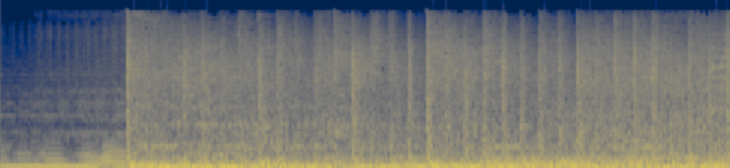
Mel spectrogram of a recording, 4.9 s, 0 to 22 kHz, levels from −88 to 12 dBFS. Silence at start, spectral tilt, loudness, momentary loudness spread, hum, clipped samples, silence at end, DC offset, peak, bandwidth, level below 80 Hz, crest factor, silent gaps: 0 s; -4.5 dB/octave; -11 LUFS; 5 LU; none; under 0.1%; 0 s; under 0.1%; 0 dBFS; 16.5 kHz; -12 dBFS; 8 dB; none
